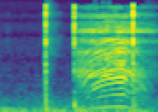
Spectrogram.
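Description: A small battery-powered spice grinder used to blend fly-tying dubbing at a tying desk: a couple of sharp clicks, then a short whirring motor burst that rises and settles before a final click, close and fairly quiet.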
